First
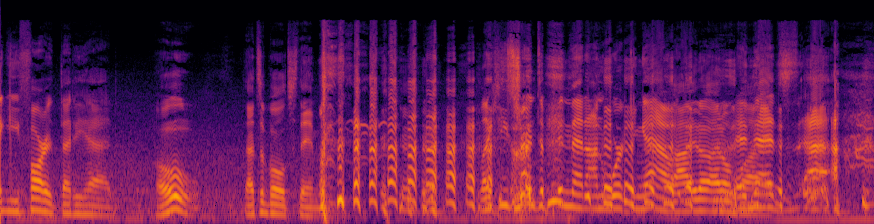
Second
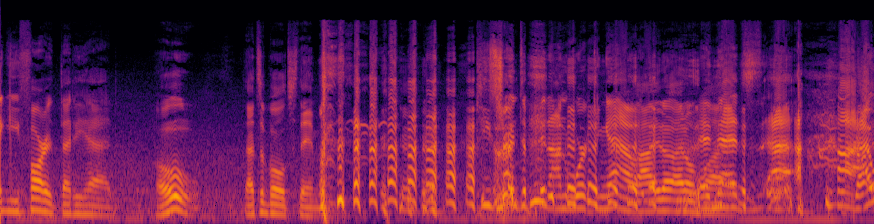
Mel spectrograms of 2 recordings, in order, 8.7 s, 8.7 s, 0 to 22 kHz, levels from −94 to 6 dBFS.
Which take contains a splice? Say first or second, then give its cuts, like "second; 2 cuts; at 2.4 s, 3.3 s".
second; 2 cuts; at 4.8 s, 5.5 s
